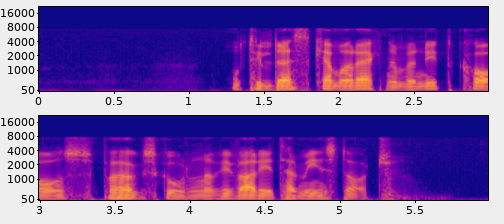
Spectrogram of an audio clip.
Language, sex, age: Swedish, male, 32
